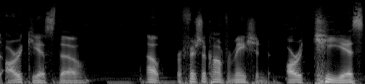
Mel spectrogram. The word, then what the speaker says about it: Arceus: Arceus, not Arceus. Oh, then again, like, if there's multiple pronunciations of a word, there's multiple pronunciations of a word, so.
